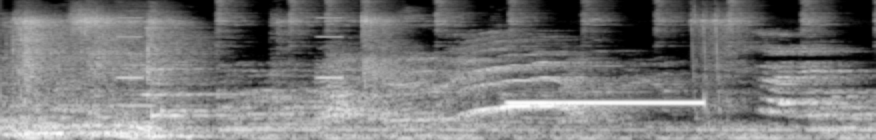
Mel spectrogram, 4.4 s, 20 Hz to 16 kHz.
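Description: Workout timer beeping the start of a 12-minute AMRAP: two short countdown beeps a second apart, then a long, loud start beep of about a second that cuts off sharply. Background music plays throughout.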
